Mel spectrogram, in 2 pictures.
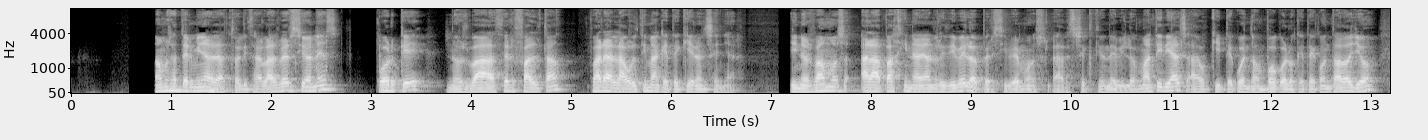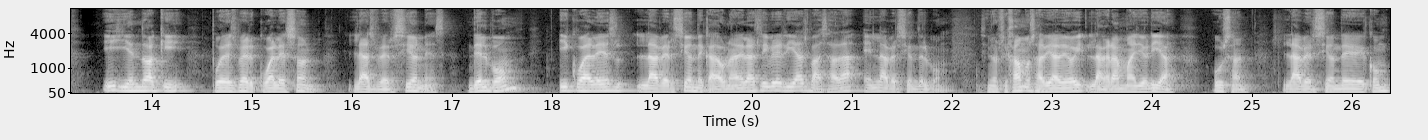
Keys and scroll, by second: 0.0 alt+Return.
